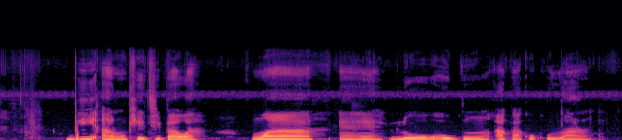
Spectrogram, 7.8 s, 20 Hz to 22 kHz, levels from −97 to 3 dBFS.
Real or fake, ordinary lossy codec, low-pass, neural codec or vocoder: real; none; 14.4 kHz; none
